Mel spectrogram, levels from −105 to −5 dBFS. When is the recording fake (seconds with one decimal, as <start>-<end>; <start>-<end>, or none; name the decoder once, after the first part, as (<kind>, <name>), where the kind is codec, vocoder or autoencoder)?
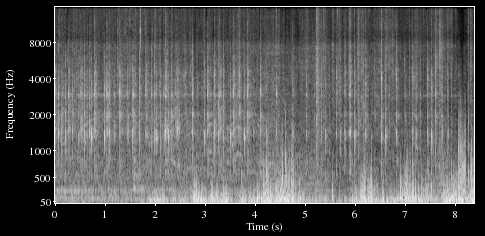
6.6-7.4 (vocoder, Vocos)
